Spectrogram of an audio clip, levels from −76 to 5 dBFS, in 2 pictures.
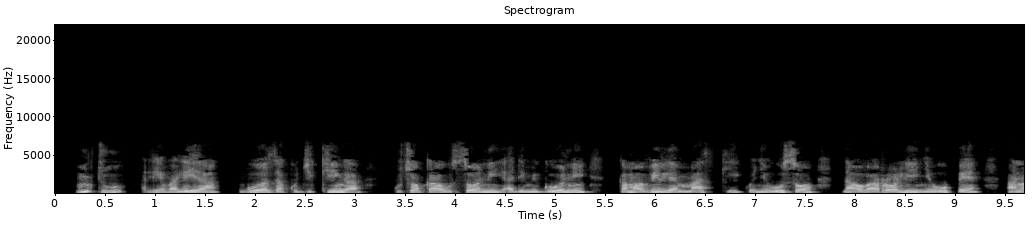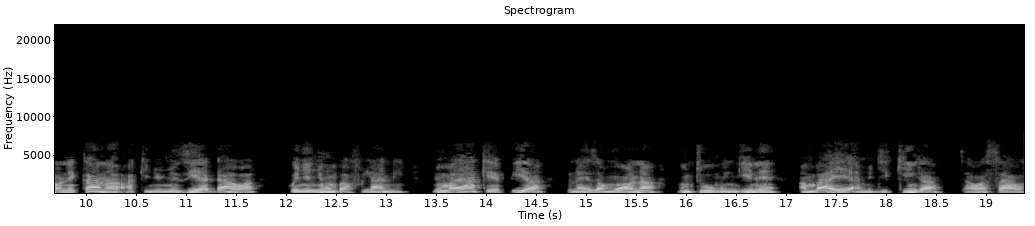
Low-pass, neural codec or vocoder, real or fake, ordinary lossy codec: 7.2 kHz; codec, 16 kHz, 8 kbps, FreqCodec, smaller model; fake; MP3, 32 kbps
